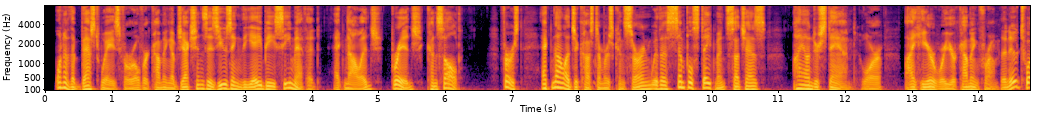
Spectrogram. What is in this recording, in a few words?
eLearning; Learning Mixdown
